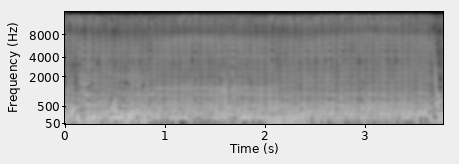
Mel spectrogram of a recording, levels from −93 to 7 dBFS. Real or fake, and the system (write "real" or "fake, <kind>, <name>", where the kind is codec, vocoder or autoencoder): fake, vocoder, BigVGAN v2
